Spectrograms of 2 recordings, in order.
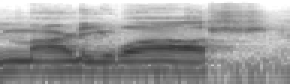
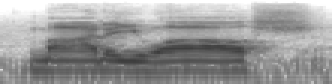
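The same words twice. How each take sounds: First: The name is said in a plain accent. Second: The name is said in a Boston accent.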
